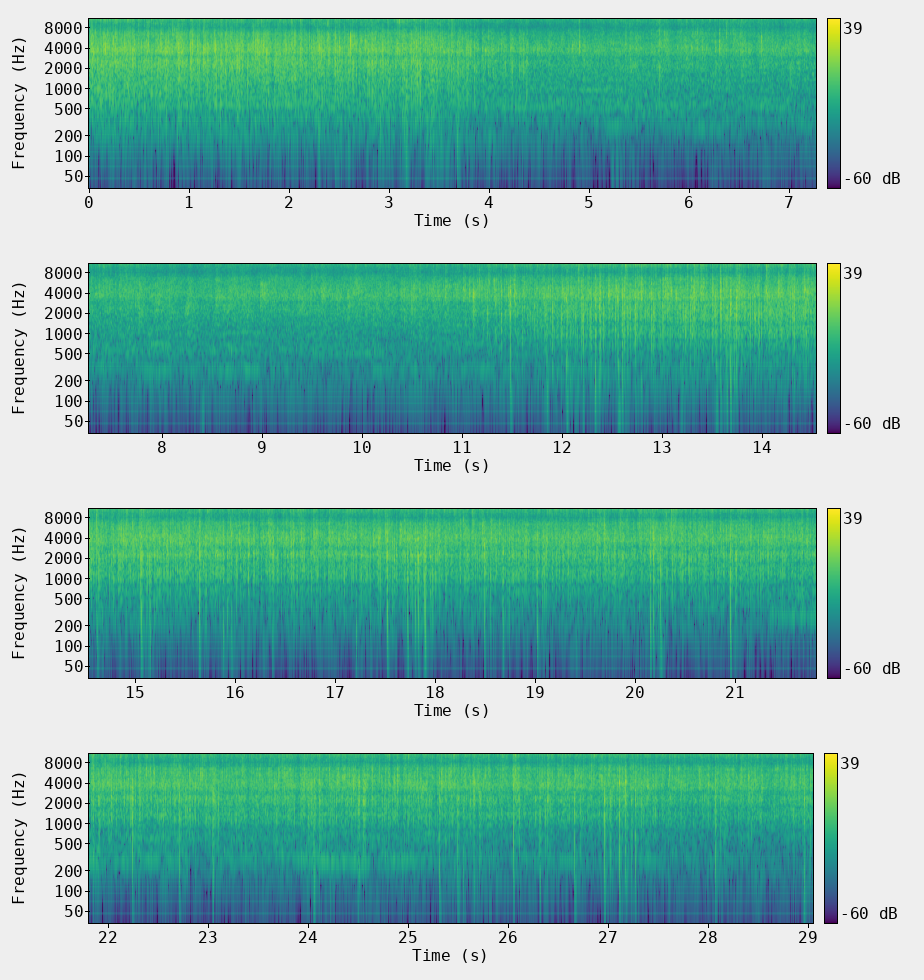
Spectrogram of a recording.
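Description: Heavy rain falling steadily, with close, sharp drop hits on the awning overhead. The downpour eases for several seconds and picks up again about twelve seconds in.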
